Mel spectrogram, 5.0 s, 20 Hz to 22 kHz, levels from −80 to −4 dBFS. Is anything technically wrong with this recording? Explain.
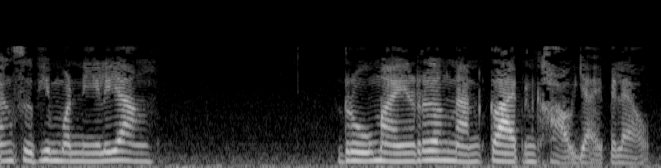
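Yes. Throughout the speech, likely AAC compression at a low bitrate, around 24 kbps, discards detail: nothing survives above 6.9 kHz, leaving it dull, smeared and fizzy.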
